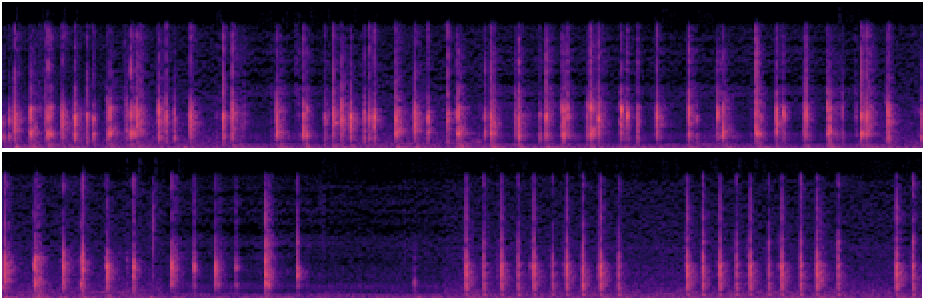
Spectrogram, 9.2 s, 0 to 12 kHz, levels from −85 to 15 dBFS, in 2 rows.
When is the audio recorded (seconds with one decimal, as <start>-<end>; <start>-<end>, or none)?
0.0-1.2; 1.7-2.4; 4.4-5.4; 6.8-9.2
